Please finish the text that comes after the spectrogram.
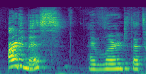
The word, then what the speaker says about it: ARTMS: do know is that you pronounce it Artemis so anyway we're going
